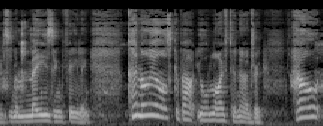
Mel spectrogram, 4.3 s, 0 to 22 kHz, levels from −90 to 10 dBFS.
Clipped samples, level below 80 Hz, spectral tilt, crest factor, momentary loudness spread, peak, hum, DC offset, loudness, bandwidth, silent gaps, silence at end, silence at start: under 0.1%; -64 dBFS; -2 dB/octave; 18 dB; 11 LU; -4 dBFS; none; under 0.1%; -22 LUFS; 17 kHz; none; 0 s; 0 s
